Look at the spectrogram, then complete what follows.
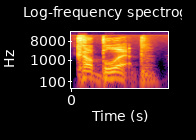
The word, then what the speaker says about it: CABLT: It is spelled CABLT. CABLT, and it's pronounced Kablip. Okay, the restaurant is called Kablip, so it happens to be an acronym for Criss Angel Breakfast, Lunch, and Pizza.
